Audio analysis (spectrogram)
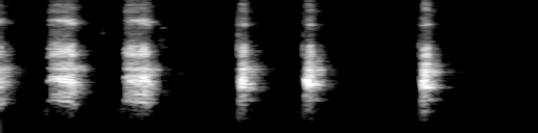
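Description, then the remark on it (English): A turkey call is used in a house, sounding a series of raspy, gobble-like bursts, about six short notes in an uneven rhythm with brief gaps between them, fairly loud and with no talking over it. “Hopefully your wife doesn't get mad that you're turkey calling in the house.”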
